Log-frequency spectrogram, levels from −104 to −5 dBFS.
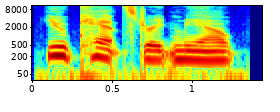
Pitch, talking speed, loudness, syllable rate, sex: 170 Hz, 210 wpm, -16 LUFS, 5.3 syllables/s, female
